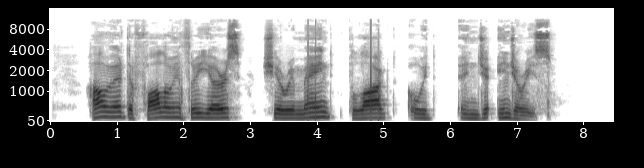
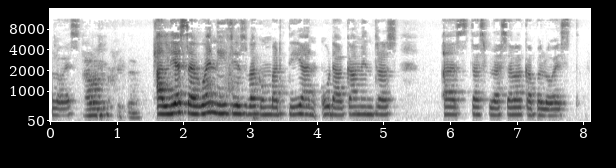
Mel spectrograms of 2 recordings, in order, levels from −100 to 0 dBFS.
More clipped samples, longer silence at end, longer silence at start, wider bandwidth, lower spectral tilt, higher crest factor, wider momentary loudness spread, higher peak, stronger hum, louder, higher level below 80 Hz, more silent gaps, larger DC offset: neither; first, 0.95 s vs 0.35 s; first, 0.6 s vs 0.05 s; about the same, 11.5 kHz vs 11.5 kHz; first, -5.5 dB/octave vs -3.5 dB/octave; about the same, 18 dB vs 20 dB; second, 15 LU vs 18 LU; about the same, -4 dBFS vs -4 dBFS; neither; about the same, -22 LUFS vs -23 LUFS; first, -62 dBFS vs -72 dBFS; first, 5.87-6.12 s vs none; neither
